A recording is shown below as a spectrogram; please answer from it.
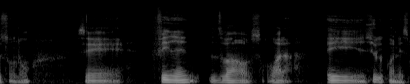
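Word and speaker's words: Ferencváros: le club de ferenos voilà aujourd'hui j'ai bien prononcé son nom c'est ferenvos voilà et ceux qui connaissent pas AB Maiga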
